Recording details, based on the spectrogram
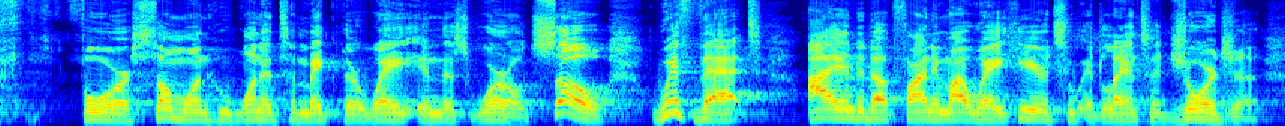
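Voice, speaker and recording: A normal speaking voice with an American accent, moderate pace and ordinary pitch variation. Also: man. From US Midwest, Massillon, Ohio. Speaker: spoken word poet. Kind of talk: TEDx talk. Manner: conversational.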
